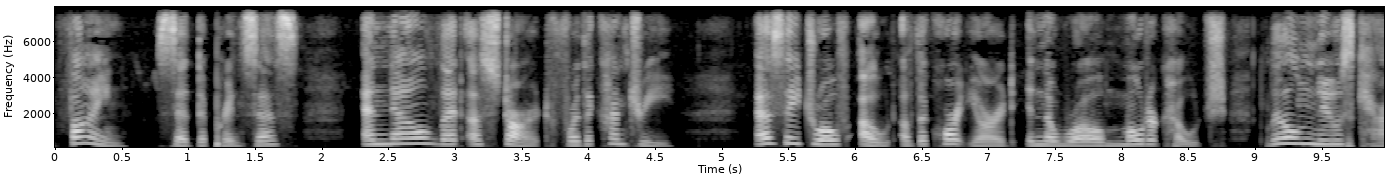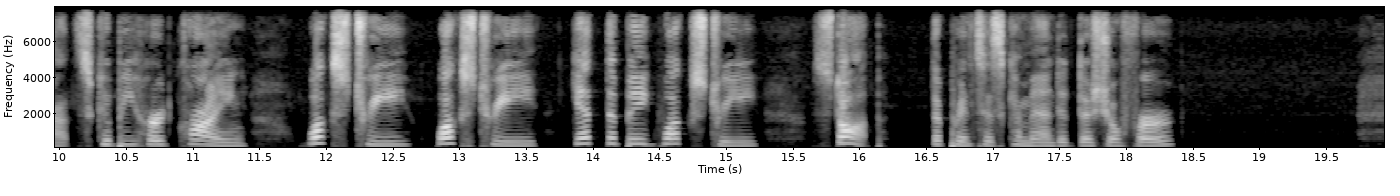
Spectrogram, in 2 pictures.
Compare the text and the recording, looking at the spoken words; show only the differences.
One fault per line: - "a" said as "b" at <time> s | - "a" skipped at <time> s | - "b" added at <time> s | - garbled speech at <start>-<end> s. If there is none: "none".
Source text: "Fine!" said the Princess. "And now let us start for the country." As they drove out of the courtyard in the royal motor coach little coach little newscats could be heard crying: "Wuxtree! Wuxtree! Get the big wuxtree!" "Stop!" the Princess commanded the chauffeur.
- "coach little" skipped at 9.4 s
